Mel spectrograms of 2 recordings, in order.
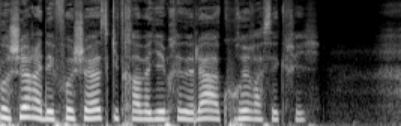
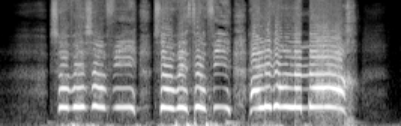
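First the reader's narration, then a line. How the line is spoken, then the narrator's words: Shouting. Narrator (French): criait Marguerite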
